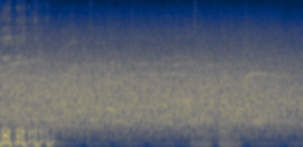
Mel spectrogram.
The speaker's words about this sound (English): Some claps on that.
